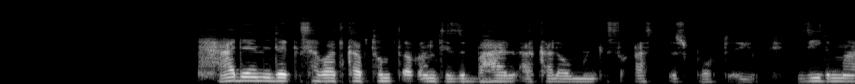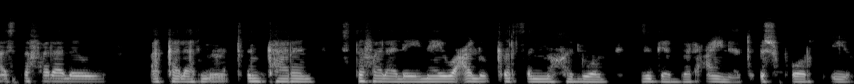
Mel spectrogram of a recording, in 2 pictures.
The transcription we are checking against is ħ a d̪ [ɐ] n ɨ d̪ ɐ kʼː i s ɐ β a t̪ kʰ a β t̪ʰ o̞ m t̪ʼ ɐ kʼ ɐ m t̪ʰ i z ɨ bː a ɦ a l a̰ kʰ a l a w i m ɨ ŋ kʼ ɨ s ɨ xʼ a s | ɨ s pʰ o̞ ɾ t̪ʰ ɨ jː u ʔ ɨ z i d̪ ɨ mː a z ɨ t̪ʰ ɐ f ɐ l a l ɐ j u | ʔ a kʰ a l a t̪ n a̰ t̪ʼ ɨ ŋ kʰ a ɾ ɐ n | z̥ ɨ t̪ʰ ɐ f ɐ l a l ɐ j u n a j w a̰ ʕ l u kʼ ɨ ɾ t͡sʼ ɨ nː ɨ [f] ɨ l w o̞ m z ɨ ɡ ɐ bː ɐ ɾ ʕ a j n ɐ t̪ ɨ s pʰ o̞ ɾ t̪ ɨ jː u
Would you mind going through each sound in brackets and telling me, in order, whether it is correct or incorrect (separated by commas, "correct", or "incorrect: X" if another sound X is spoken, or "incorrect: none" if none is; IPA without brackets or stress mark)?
correct, incorrect: x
